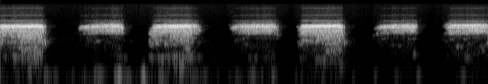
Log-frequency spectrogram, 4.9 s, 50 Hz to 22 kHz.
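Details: Owl at its nest before dawn, about 4:30 AM on April 4, 2012, as adults bring in and carry off rabbits. Harsh, hissing screeches, each about half a second long, repeat roughly every second with short silent gaps.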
